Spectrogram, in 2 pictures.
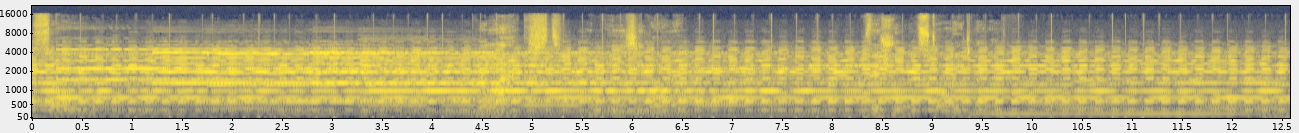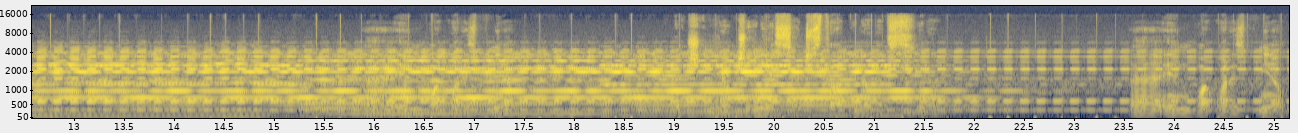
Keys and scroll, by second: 11.5 super+-, 17.5 e, 21.6 Return.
